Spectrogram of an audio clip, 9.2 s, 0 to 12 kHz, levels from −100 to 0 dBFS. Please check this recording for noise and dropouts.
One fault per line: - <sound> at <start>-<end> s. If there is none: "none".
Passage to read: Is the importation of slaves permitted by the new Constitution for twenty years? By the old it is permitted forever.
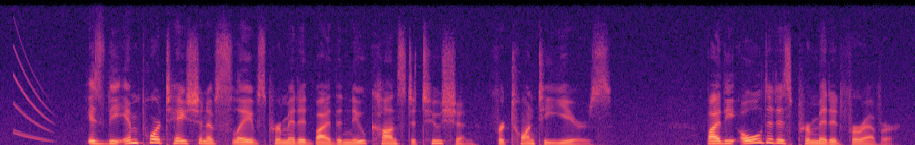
- chirp at 0.1-0.6 s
